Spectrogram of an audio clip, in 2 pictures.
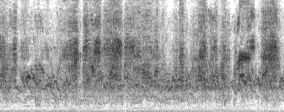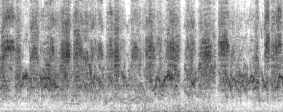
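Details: Budgerigar colony kept in an aviary, singing and chirping together: overlapping bright twittering and scratchy warbles packed tightly, quick chirps popping out above a constant high chatter.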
